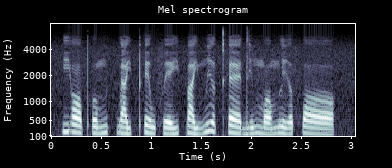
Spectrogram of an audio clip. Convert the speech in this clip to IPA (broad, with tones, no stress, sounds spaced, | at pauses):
j ɔː˧˩ pʰ o˩ m i˧˩ k̚ l a˩ j pʰ e˧˩ w f eː˩˧ j p a˧˩ j m i˥˨ ə̯ kʰ ɛː˧˩ d i˩˧ m ɔː˩˧ m l i˩˧ ə̯ f ɔː˧˩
